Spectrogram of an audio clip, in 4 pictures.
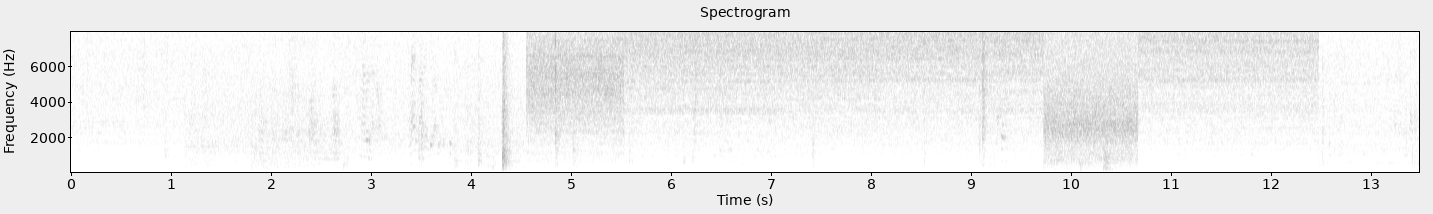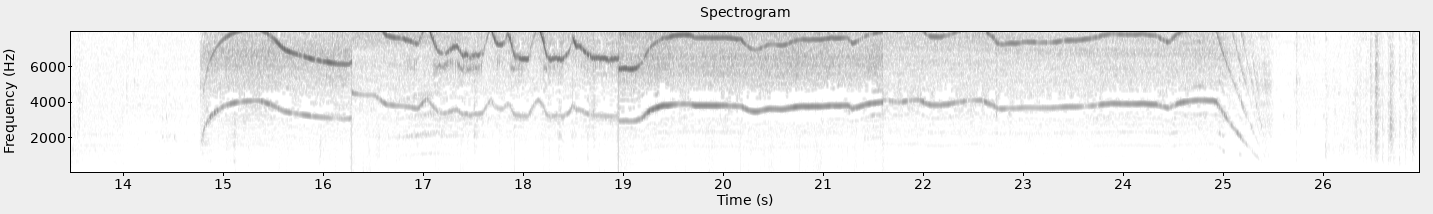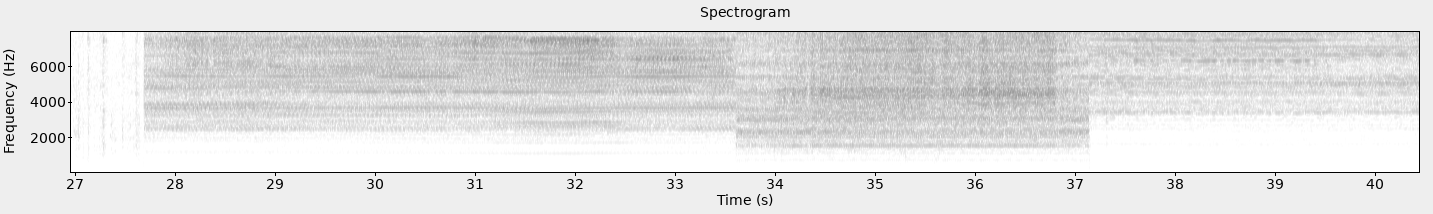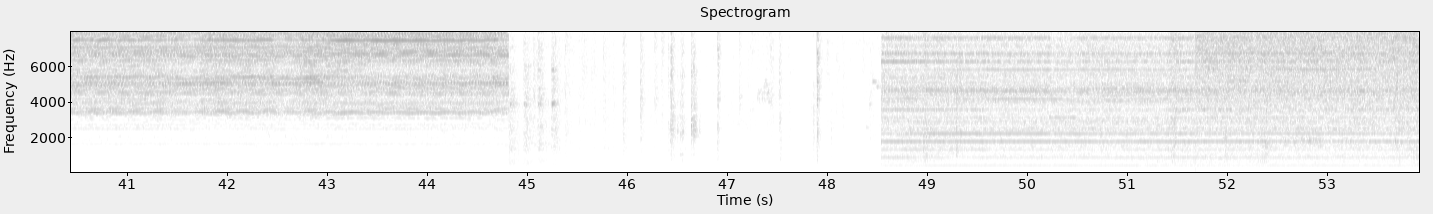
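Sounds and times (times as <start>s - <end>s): trim router whining: 14.8s - 25.4s
bandsaw cutting wood: 14.8s - 25.5s.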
